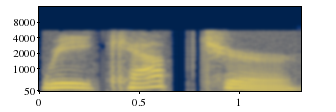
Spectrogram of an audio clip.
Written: recapture

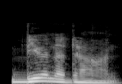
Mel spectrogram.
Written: bunodont

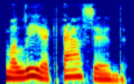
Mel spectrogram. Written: maleic acid

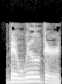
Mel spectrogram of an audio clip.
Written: bewildered

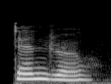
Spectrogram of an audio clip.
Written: dendro

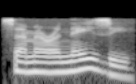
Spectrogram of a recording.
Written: Sammarinesi

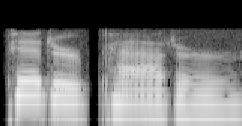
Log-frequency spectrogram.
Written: pitter-patter

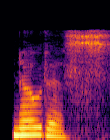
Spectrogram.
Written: Notus

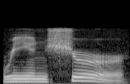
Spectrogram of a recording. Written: reinsure

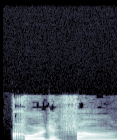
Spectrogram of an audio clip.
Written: chordophone

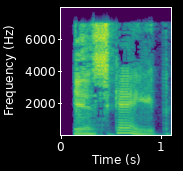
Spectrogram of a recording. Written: escaper

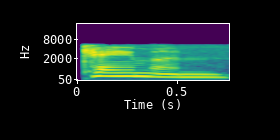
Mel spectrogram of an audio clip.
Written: caiman

